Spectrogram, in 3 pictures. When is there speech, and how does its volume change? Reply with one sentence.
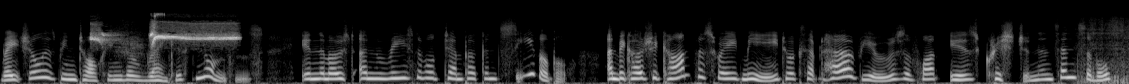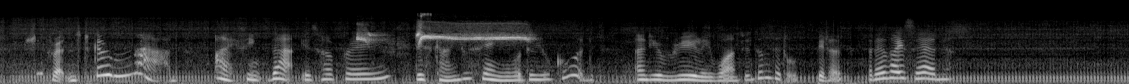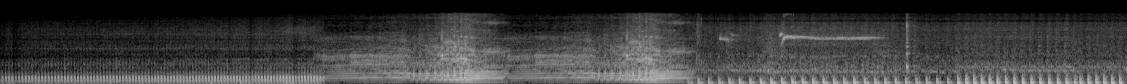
You can hear the speech from 0.0 to 20.9 s, at a steady volume.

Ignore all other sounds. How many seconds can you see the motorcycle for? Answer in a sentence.
The motorcycle can be heard for 23 seconds in total.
